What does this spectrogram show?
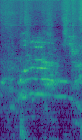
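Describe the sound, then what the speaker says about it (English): A rescued house cat meows indoors, a couple of short close mewing calls with soft household noise and possible background voice. "That is our cat that we actually rescued."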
